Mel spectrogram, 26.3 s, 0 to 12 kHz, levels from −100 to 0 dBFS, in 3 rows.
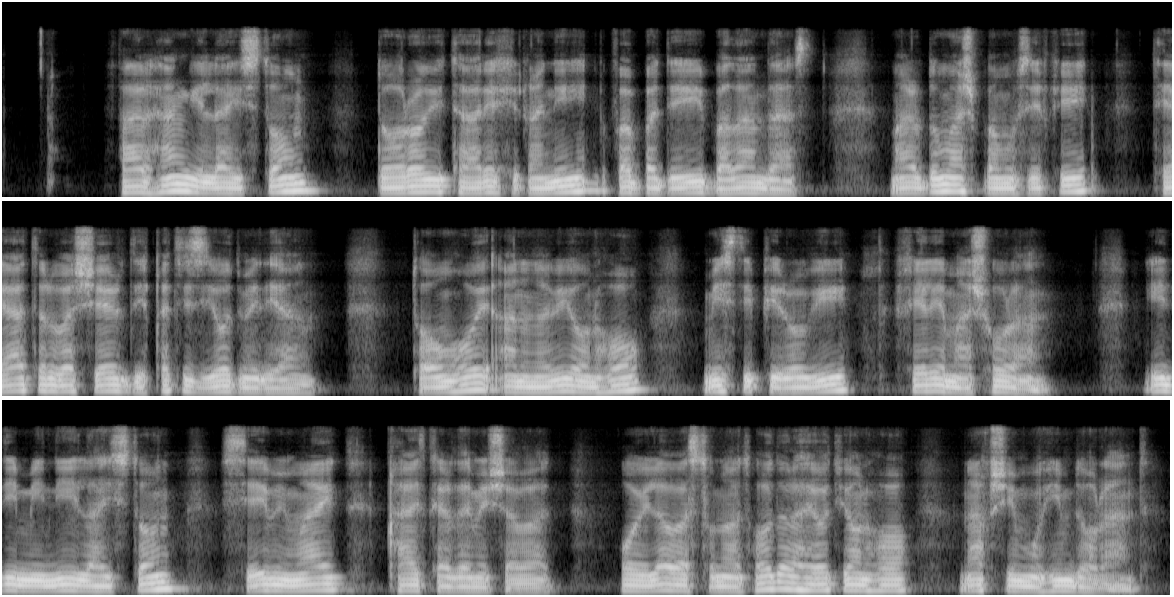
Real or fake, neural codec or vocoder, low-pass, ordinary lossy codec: real; none; 7.2 kHz; none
